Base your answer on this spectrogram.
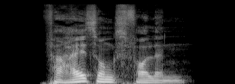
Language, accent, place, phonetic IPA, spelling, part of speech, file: German, Germany, Berlin, [fɛɐ̯ˈhaɪ̯sʊŋsˌfɔlən], verheißungsvollen, adjective, De-verheißungsvollen.ogg
- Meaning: inflection of verheißungsvoll: 1. strong genitive masculine/neuter singular 2. weak/mixed genitive/dative all-gender singular 3. strong/weak/mixed accusative masculine singular 4. strong dative plural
